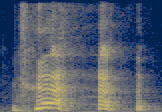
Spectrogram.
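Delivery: a loud, high laugh; high burst of laughter. Real, not acted. Streamer laughs after waking his kid, high burst of laughter.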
